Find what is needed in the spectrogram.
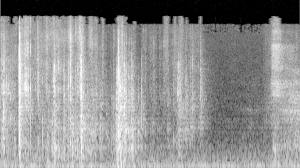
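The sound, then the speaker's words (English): Paper crinkling and tearing as an envelope is ripped open, heard as a few sharp, dry rustling bursts at moderate volume with quieter handling noise between them. “I'm going to open the envelope. Let's do it. Rip it.”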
